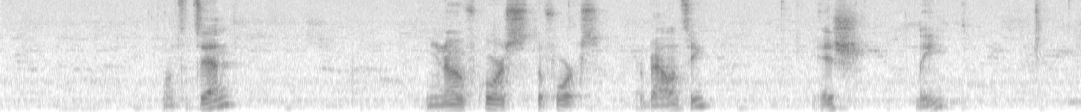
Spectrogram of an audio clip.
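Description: Metal forks clink against a drinking glass.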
